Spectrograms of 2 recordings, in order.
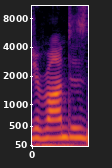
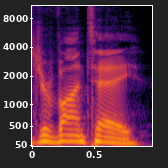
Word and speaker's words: Gervonta: fight gonna be entertaining Moss pronouncing javonta's name like Uncle chale oh yeah it's jervante just keep saying javonta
